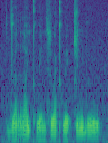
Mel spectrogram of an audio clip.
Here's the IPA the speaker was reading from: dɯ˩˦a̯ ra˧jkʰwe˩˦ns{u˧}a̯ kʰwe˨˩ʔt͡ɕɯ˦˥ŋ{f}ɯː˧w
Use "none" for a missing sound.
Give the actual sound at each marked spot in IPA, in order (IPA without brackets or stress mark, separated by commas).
u˧, b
